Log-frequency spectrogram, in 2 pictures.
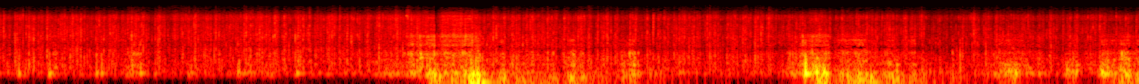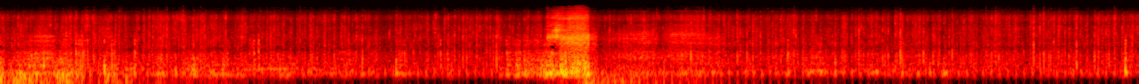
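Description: Steady rain pattering on a tent, heard from inside. Several louder bumps and rustles break in at intervals, the sharpest and loudest a brief burst about two-thirds of the way through.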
